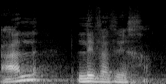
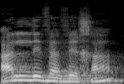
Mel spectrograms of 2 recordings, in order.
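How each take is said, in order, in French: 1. Deux sons L distincts sont prononcés entre les mots. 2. Les deux sons L se fondent en un seul L. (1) "Il y a deux lamed" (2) "ne prononcer qu'un seul lamed"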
